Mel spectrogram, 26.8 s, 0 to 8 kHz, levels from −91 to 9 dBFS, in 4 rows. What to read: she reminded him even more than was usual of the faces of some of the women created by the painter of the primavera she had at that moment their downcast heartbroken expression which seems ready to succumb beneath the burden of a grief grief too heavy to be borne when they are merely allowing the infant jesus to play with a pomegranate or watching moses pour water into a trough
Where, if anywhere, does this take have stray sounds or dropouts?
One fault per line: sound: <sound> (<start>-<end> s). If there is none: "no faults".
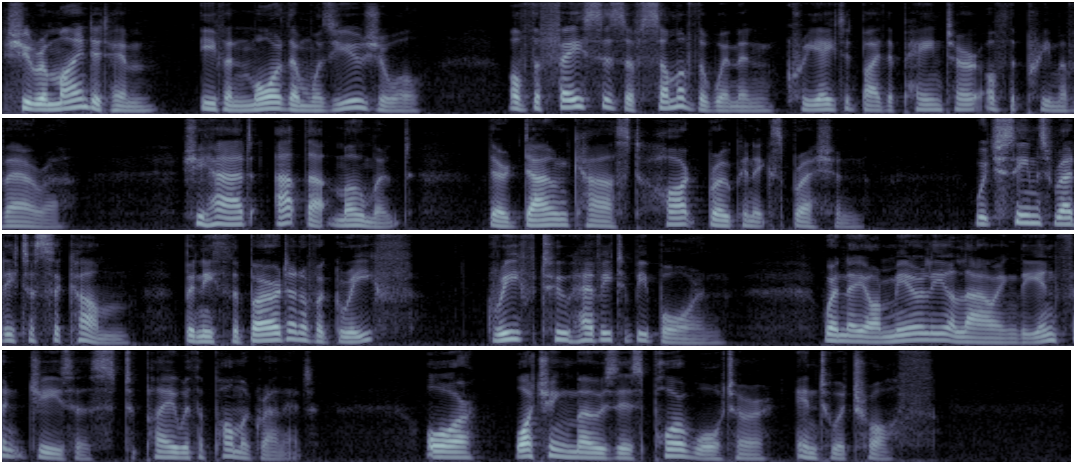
no faults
